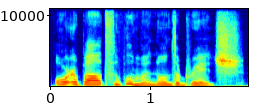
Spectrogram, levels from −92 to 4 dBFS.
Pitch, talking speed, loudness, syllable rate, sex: 245 Hz, 210 wpm, -16 LUFS, 5.4 syllables/s, female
